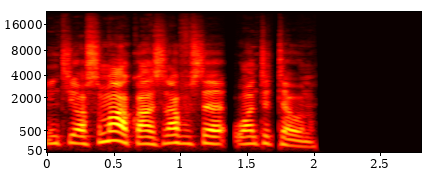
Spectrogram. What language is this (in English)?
Akan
